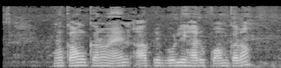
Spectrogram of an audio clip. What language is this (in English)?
Loarki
